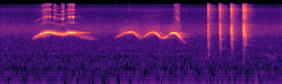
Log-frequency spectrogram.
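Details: Parrot chatting with its owners indoors: two wavering, looping whistled phrases, each about a second long, followed by four sharp clicks.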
